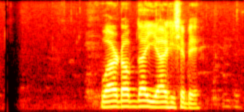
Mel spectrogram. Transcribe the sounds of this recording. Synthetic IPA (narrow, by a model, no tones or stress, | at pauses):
waɾɖɔb̚d̪aiaɾɦiʃebe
